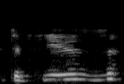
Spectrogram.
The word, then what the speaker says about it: diffuse: of speech so the diffuse diffuse like it's a z sound that's the verb form that means to scatter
